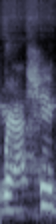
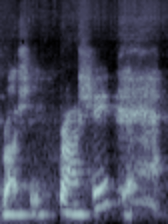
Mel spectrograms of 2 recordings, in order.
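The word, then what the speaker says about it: Rasche: are played by David I always say his name wrong I say Rashi but it's Rashi um he's on succession amazing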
